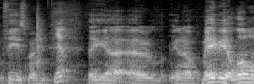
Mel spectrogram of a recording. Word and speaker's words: Theismann: In his senior year, they changed the pronunciation guide to say Theismann, and Theismann for Heisman.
